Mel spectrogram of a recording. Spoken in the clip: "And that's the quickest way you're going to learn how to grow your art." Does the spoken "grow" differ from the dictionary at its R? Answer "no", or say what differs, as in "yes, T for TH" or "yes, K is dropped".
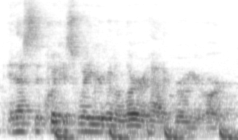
no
